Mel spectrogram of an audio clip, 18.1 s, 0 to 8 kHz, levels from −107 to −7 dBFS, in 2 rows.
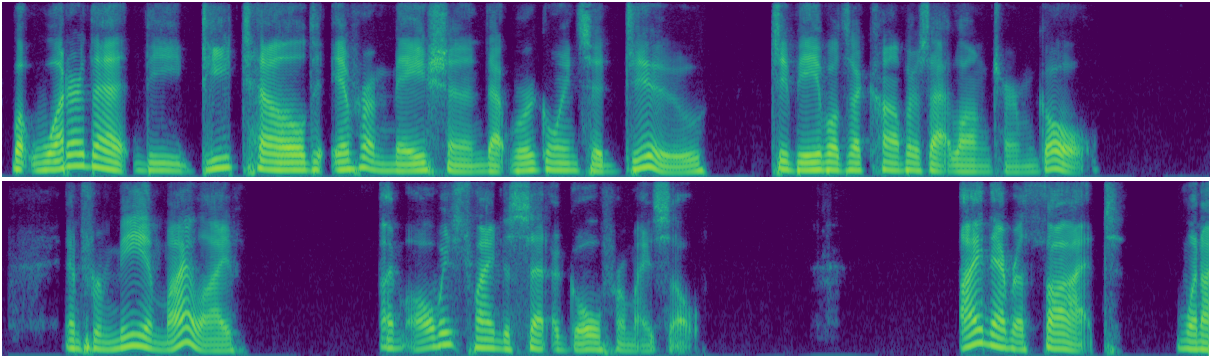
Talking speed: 130 wpm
